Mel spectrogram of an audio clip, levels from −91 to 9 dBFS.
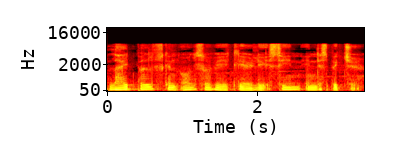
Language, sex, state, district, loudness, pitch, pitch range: English, male, Assam, Sonitpur, -16 LUFS, 120 Hz, 105-130 Hz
